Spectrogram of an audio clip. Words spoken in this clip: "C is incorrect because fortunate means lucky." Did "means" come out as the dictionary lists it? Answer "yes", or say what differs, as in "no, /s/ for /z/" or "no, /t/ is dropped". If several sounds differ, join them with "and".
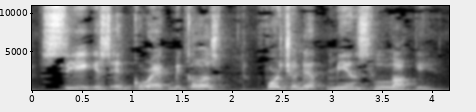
no, /s/ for /z/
